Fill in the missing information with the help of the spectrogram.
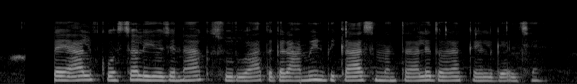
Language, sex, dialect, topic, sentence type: Maithili, female, Eastern / Thethi, banking, statement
